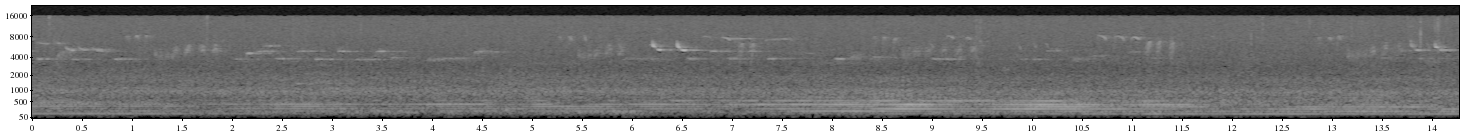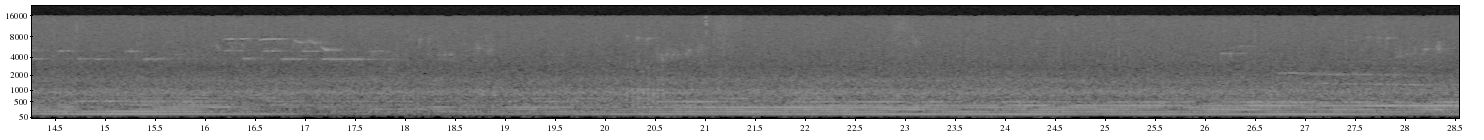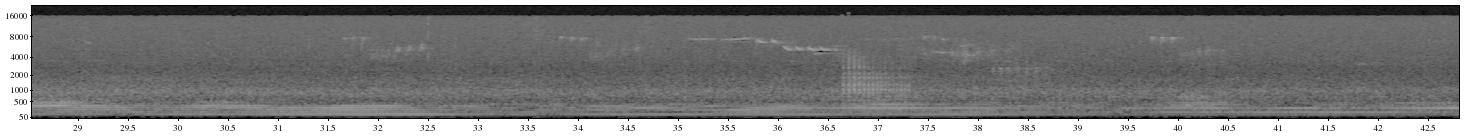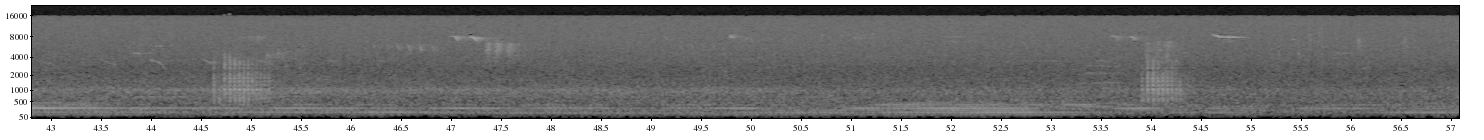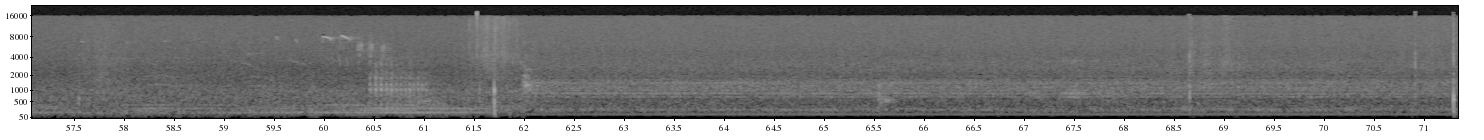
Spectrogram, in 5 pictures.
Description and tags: forest near armhem
Recorded on iphone with Røde app. Forest, woodpecker, wind, airplane.
No filtering just plane recording.
far, nature, wind, woodpecker, airplane, field-recording, forest, away, birds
